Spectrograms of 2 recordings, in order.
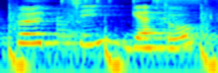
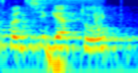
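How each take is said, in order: First: The vowel in petit is said with rounded lips. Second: The vowel in petit is said with spread lips. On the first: The speaker calls it right. "se fala petit gâteau, petit, aqui tem biquinho" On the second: The speaker calls it wrong. "essa receita não chama petit gâteau"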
